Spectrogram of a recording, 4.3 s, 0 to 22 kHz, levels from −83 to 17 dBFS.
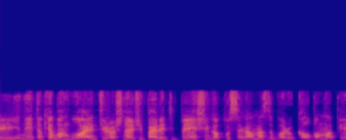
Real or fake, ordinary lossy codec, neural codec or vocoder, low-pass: fake; Opus, 16 kbps; codec, 16 kHz in and 24 kHz out, 1 kbps, XY-Tokenizer; 7.2 kHz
